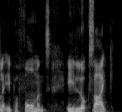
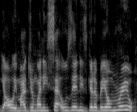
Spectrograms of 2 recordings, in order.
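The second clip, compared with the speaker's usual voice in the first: higher-pitched, hyped-up fan quote; eager, raised-pitch imitation of fans; retold fan excitement; 6 semitones higher than usual. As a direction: imitate fans buzzing about a new player. Retold fans' excited reaction.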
